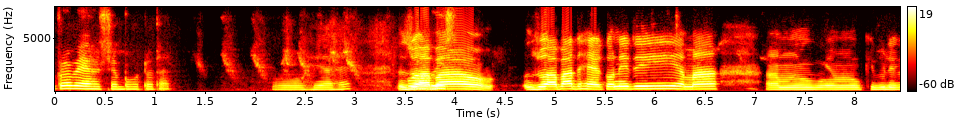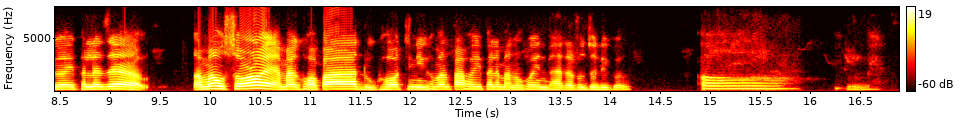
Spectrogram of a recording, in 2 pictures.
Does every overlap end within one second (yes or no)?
yes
